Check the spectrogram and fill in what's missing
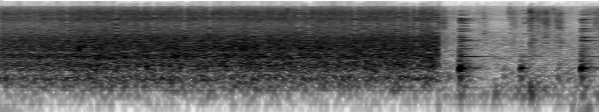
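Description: Running stream water rushing steadily and fairly close where women from a tribal community in Odisha wash freshly collected roots and tubers, then cutting off near the end into a few brief knocks and splashes.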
